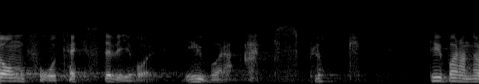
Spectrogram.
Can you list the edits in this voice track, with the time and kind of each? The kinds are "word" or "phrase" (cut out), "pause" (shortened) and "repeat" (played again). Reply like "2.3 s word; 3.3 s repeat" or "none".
none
